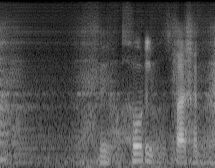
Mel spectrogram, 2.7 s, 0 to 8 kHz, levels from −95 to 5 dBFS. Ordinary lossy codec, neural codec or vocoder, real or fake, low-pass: none; codec, 16 kHz, about 1 kbps, DyCAST, with the encoder's durations; fake; none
